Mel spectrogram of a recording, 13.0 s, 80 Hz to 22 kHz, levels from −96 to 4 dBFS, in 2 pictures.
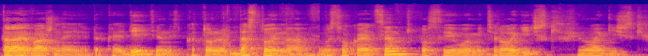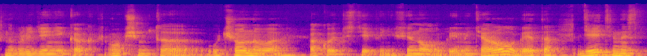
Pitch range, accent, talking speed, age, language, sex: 110-135 Hz, native, 120 wpm, 20-39, Russian, male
